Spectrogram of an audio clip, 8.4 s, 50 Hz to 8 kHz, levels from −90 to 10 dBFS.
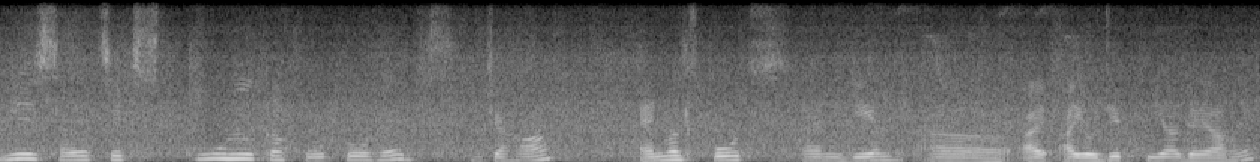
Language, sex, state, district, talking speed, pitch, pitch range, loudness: Hindi, male, Arunachal Pradesh, Lower Dibang Valley, 130 wpm, 175 Hz, 160-200 Hz, -17 LUFS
